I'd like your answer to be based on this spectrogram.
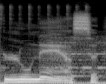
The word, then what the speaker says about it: Luneas: Esatto, e questo ci porta dritti a Casa Luneas, e attenzione, qui alla pronuncia è Luneas, e al lavoro di Virginia Luneas, anche qui, Luneas.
